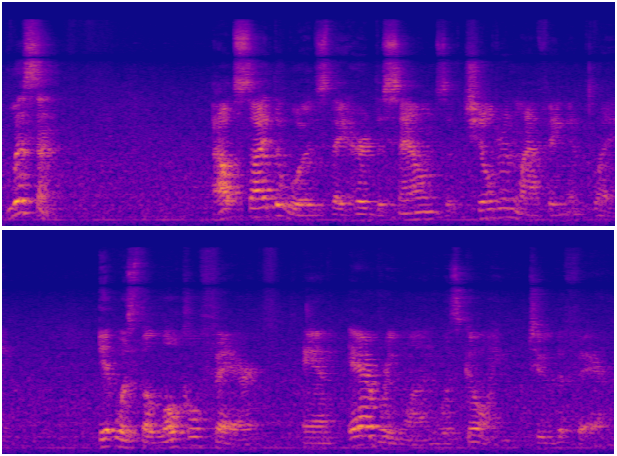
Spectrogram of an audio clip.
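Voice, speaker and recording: A man's voice: on the low side, expressive, slow. A man reading a children's storybook aloud as a storyteller, adding asides. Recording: echoey, distant, noisy room recording.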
